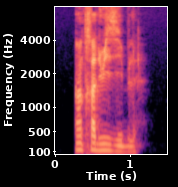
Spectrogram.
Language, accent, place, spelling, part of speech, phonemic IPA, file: French, France, Lyon, intraduisible, adjective, /ɛ̃.tʁa.dɥi.zibl/, LL-Q150 (fra)-intraduisible.wav
- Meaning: untranslatable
